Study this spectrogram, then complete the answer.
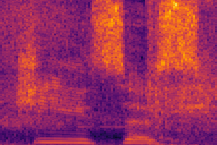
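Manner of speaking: usual speaking voice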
